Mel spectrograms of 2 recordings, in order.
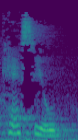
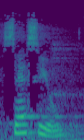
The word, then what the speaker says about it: Cessio: It's not Cessio with a hard C, a deformed pronunciation. It's Cessio. De Fideli, F-I-D-E-L-I.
